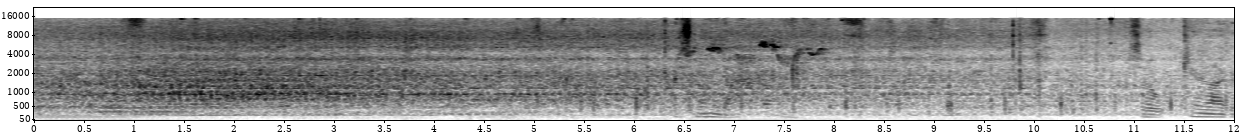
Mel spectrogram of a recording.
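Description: A car engine idling steadily, with a constant hum that is loudest at first and fades over the second half.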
